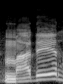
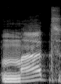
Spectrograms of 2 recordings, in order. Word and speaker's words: মাদ: মাদের হরফের পরিচয়। হরকতের উচ্চারণ টেনে পড়াকে মাদ বলে। মাদ অর্থ টেনে পড়া, মদ অর্থ আমরা সাধারণত মদ পড়ি, মদ, এখানে হচ্ছে মাদ।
